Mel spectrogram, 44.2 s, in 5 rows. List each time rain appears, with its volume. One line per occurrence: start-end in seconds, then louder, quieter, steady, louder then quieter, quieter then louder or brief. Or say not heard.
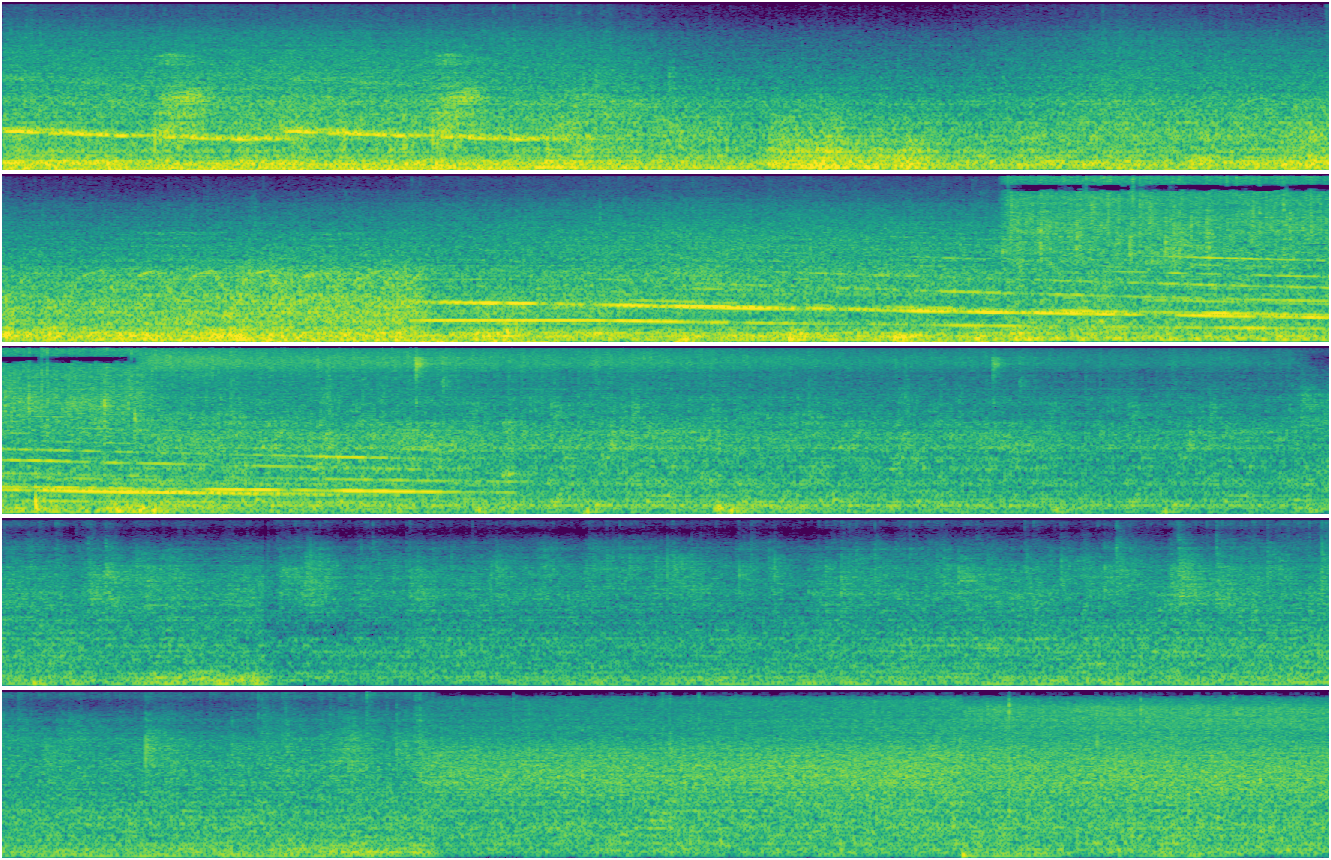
0.0-44.1 quieter then louder.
